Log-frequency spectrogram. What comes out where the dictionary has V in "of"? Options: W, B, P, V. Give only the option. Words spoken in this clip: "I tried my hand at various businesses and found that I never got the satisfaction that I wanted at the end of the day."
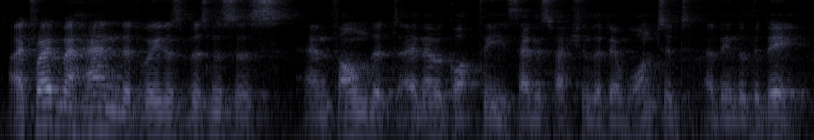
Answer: V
